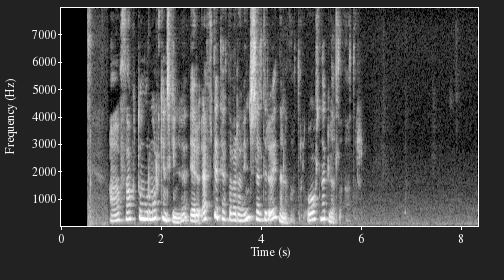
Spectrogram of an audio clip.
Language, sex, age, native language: Icelandic, female, 50-59, Icelandic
